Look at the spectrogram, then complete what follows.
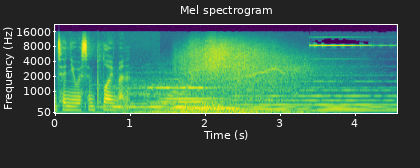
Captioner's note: logo whooshing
